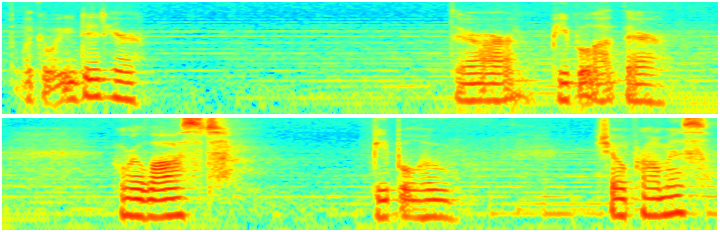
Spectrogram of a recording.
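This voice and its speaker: A woman's voice: low-pitched, little pitch movement, slow, gravelly, long pauses, darkish tone, faint music behind, exaggerated voice. A woman in her thirties playing an earnest, sentimental agent at a script read. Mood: earnest, wistful.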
